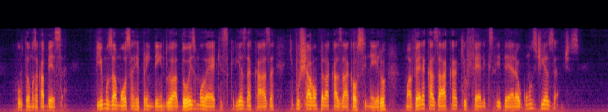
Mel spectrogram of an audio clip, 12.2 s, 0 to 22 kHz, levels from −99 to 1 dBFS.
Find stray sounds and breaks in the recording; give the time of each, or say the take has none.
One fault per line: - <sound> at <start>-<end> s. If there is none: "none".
none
